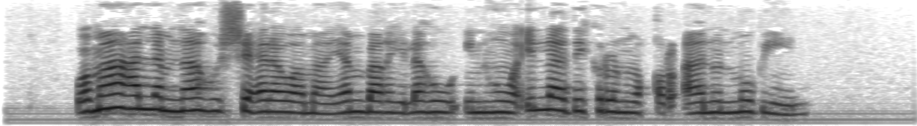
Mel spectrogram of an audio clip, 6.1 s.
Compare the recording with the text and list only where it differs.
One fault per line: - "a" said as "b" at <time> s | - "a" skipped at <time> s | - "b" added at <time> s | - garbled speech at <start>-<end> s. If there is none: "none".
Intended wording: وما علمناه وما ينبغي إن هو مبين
- "الشعر" added at 1.4 s
- "له" added at 2.7 s
- "إلا ذكر وقرآن" added at 3.4 s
